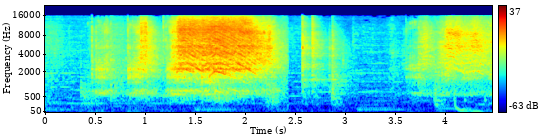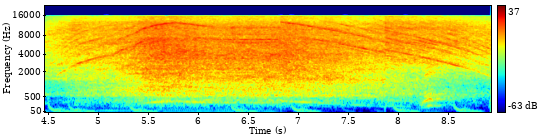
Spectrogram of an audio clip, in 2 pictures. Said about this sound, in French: Je te laisse percer les trous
